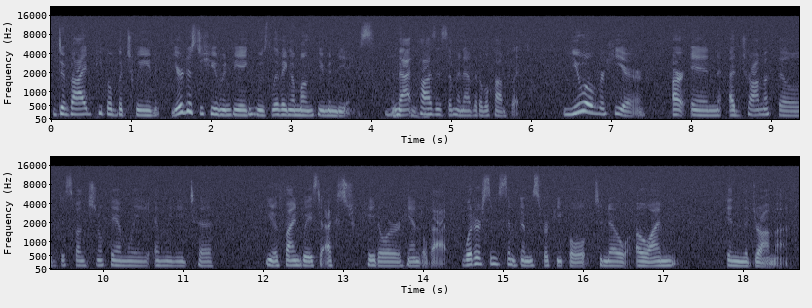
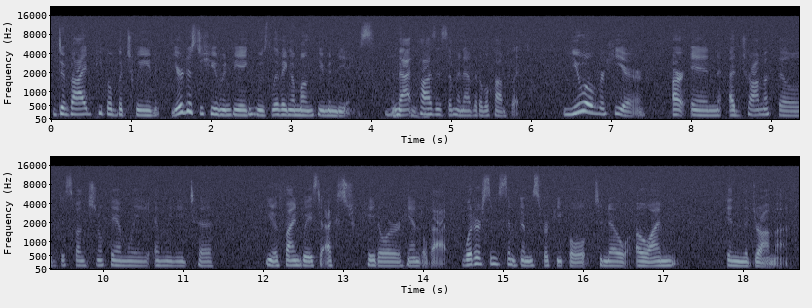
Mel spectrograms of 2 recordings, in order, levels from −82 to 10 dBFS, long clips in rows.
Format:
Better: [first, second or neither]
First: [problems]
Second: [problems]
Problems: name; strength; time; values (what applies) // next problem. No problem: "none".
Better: neither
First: hiss; loud; throughout; 5 dB below the speech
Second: hiss; loud; throughout; 5 dB below the speech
